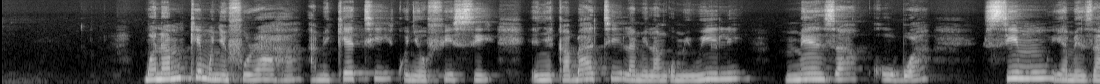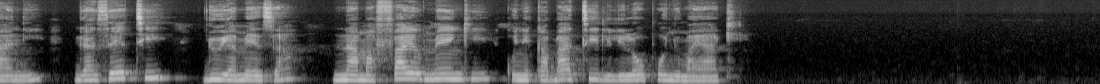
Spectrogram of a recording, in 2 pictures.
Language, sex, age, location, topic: Swahili, female, 25-35, Dar es Salaam, education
